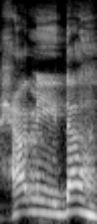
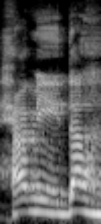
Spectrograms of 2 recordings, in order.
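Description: The two takes are said the same way.

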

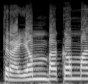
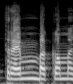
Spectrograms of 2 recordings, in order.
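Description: First: An extra 'ya' syllable follows 'tra'. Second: 'Tra' joins straight into 'yam' without an extra syllable. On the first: The speaker calls it wrong. "త్రయంబకం అని చదవడం మానేసి" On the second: The speaker calls it right. "త్రయంబకం అని చదవాలి"

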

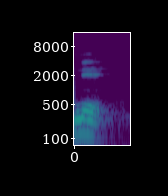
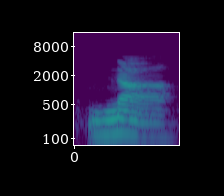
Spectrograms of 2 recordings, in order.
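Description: First: The word ends with a high 'i' vowel. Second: The word ends with an open 'a' vowel. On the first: The speaker calls it right. "or even ni, ni is really common as well" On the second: The speaker calls it wrong. "the pronunciation here is a little bit weird with the mechanical audio. That's not right"

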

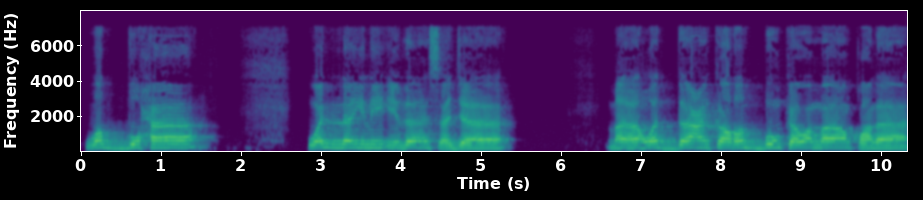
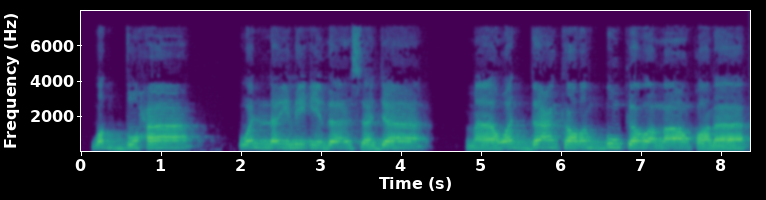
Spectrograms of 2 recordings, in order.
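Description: First: A breath is taken between the verses. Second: It runs on without any breath between verses. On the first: The speaker calls it right. "Seharusnya dia melakukan pergantian nafas" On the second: The speaker calls it wrong. "dia tidak mengganti nafasnya"

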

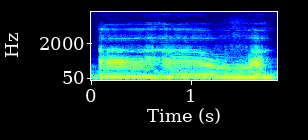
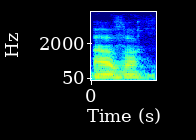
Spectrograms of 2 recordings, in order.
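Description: First: The word is said slowly and carefully. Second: The word is said quickly and run together.

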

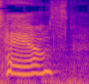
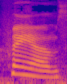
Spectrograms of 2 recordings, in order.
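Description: First: The word begins with a plain 't' sound. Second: The word begins with a 'th' sound. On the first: The speaker calls it right. "it's Tams" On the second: The speaker calls it wrong. "It's not Thams"

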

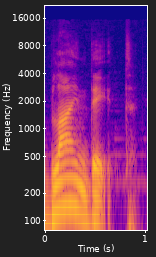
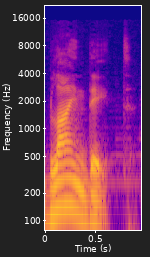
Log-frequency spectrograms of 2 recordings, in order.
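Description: No difference in how they are said.

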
